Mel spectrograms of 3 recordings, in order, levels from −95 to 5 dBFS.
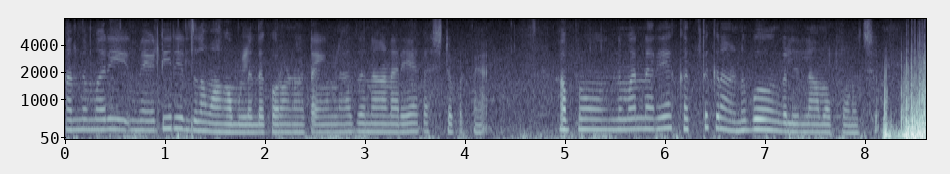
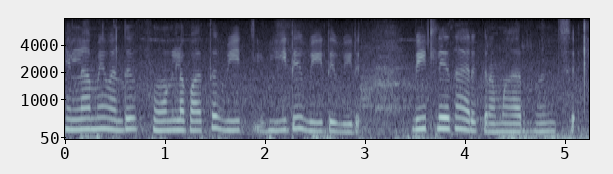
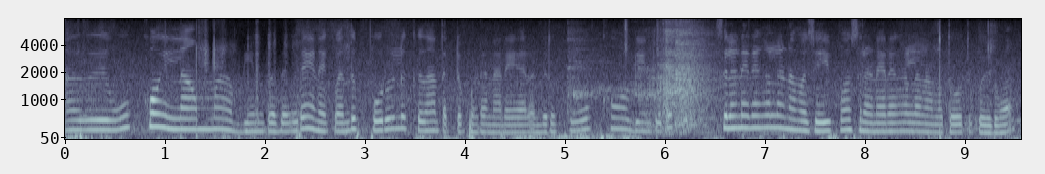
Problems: constant background noise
